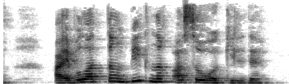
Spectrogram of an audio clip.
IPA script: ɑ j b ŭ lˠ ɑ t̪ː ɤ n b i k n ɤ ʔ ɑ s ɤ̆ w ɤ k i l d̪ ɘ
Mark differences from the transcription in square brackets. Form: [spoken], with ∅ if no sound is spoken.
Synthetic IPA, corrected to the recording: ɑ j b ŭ lˠ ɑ t̪ː ɤ [ɴ] b i k n ɤ [q] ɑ s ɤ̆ w ɤ k i l d̪ ɘ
